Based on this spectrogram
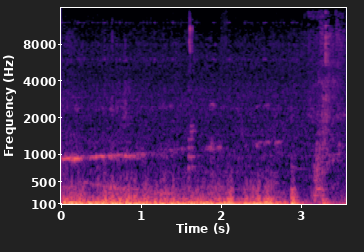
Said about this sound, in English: Hold on, this is an Audi. I want to see this guy. I want to hear him see the I want to hear the sound. He's going to go up to over 100 miles an hour now, and he's going to slam on the brakes.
